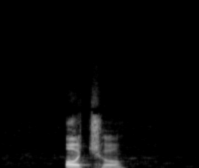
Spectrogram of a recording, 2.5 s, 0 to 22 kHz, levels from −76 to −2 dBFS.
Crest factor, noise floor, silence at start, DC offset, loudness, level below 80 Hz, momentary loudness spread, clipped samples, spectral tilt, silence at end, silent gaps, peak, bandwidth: 22 dB; -70 dBFS; 0.85 s; under 0.1%; -22 LUFS; -72 dBFS; 12 LU; under 0.1%; -3.5 dB/octave; 0.95 s; none; -4 dBFS; 10.5 kHz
